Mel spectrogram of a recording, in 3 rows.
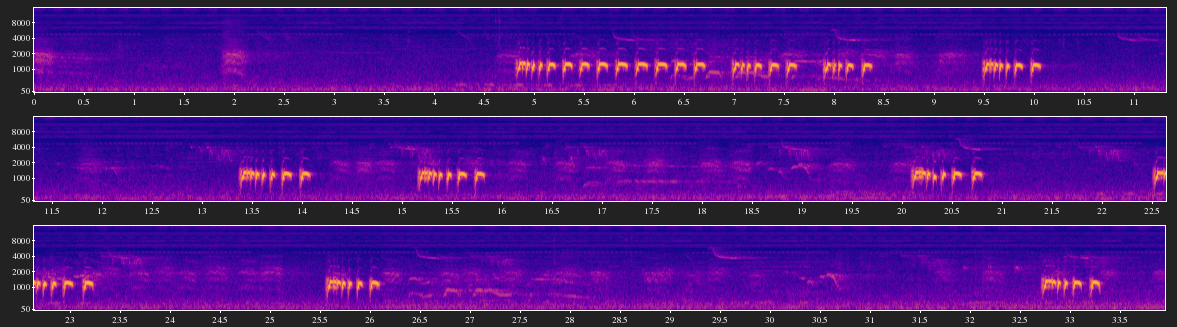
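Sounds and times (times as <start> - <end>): dove cooing in staccato notes: 4.6 - 10.1, 13.4 - 16.2, 19.3 - 20.8, 22.5 - 30.1, 32.0 - 33.9
faint small bird chirps: 22.0 - 23.8, 25.6 - 26.6, 32.1 - 33.4.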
